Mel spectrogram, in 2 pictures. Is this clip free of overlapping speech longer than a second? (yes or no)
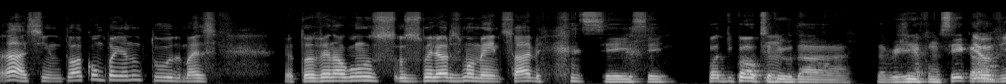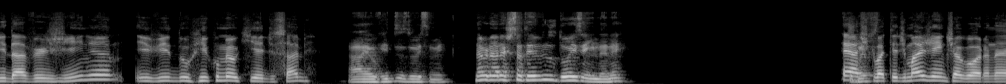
yes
